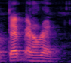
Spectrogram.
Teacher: The oral passage is blocked by pressing the tongue tip against alveolar ridge.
